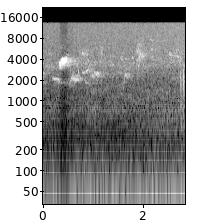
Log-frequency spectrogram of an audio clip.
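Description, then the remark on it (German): A high, thin bird song with a buzzy, cricket-like trill, heard in Brandenburg/Berlin over faint outdoor ambience, with a brief sharper note near the start and a few ticks at the end. “Bisschen wie eine Grille, sagen viele.”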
